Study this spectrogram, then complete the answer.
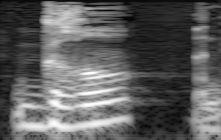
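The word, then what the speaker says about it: grande: you don't the day here and you don't pronounce the final s okay so gr and then same thing here gr and regarding the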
